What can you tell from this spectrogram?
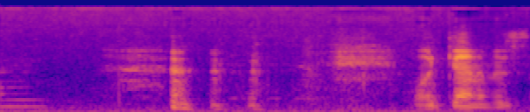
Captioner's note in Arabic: يضحك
